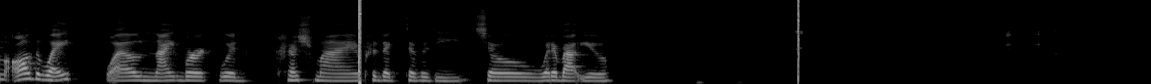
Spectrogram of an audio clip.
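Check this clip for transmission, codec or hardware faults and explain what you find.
Two short bursts in this speech clip come from an uninitialised buffer: 3.59 to 3.61 s, right after "work would crush my", and again at 7.98 s. A block went out before audio was written to it, so leftover memory played as harsh digital noise lasting 20 ms and 5 ms.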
